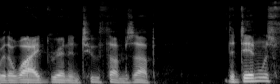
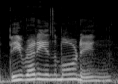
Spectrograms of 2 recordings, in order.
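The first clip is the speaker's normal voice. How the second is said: very high, louder blurt; awkward afterthought; 13 semitones higher, 5 dB louder than usual. A narrator's reading. Vagelin adds an order on leaving, awkward high blurt. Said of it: "She awkwardly added".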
